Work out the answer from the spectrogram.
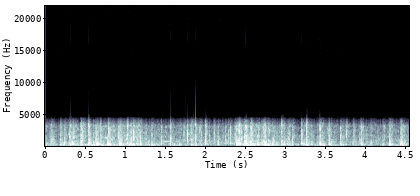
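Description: Aerial fireworks finale: many shells bursting in quick succession, a dense run of bangs and crackle.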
